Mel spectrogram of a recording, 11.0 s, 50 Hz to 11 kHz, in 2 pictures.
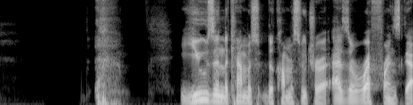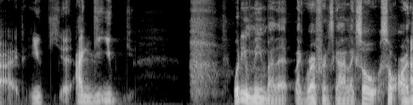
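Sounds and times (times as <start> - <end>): man sighing: 1.3 - 1.6.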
